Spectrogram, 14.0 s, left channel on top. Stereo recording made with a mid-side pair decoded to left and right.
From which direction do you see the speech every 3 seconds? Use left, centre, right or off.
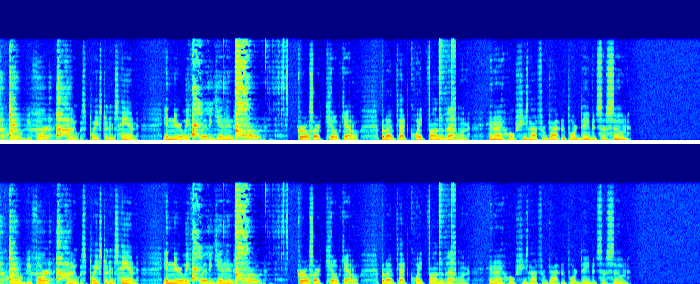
right, centre, left, left, left.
